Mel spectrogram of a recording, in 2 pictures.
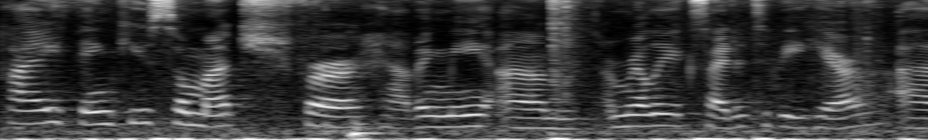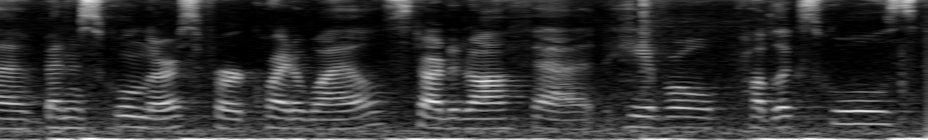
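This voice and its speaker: Chatty nurse, low voice, noisy room. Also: female voice, normal speed, few pauses. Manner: chatty, excited. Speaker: school nurse. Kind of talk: formal self-introduction at a meeting.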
